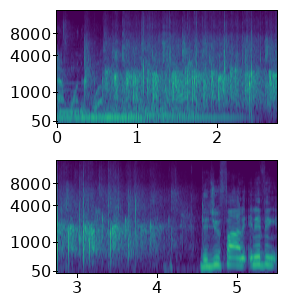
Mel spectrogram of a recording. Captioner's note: applause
